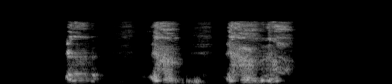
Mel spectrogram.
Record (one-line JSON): {"three_cough_length": "3.9 s", "three_cough_amplitude": 11024, "three_cough_signal_mean_std_ratio": 0.45, "survey_phase": "alpha (2021-03-01 to 2021-08-12)", "age": "45-64", "gender": "Male", "wearing_mask": "No", "symptom_cough_any": true, "symptom_shortness_of_breath": true, "symptom_abdominal_pain": true, "symptom_loss_of_taste": true, "symptom_onset": "4 days", "smoker_status": "Never smoked", "respiratory_condition_asthma": false, "respiratory_condition_other": false, "recruitment_source": "Test and Trace", "submission_delay": "2 days", "covid_test_result": "Positive", "covid_test_method": "RT-qPCR", "covid_ct_value": 13.1, "covid_ct_gene": "ORF1ab gene", "covid_ct_mean": 13.3, "covid_viral_load": "44000000 copies/ml", "covid_viral_load_category": "High viral load (>1M copies/ml)"}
